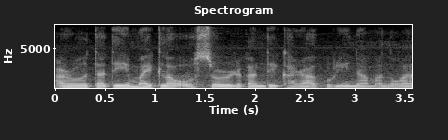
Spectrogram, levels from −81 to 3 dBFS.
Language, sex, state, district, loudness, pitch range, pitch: Nagamese, female, Nagaland, Dimapur, -17 LUFS, 130-145 Hz, 135 Hz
